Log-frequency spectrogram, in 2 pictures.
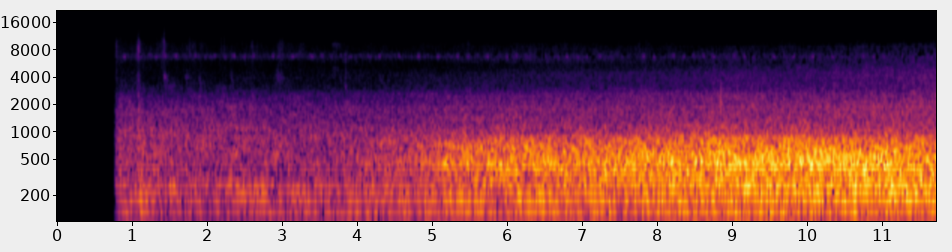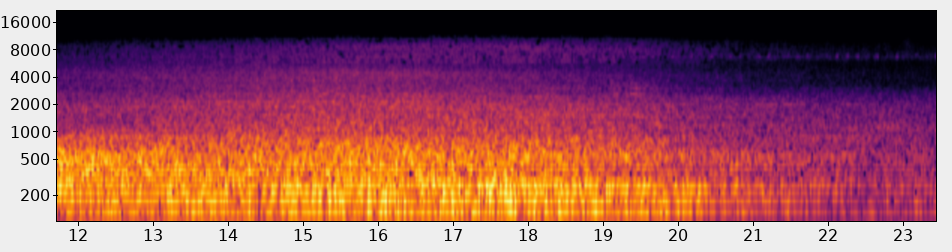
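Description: A string of locomotives (a DF11G diesel, two HXD3C electrics and an SS8 electric) rolling across a railway bridge: a steady rumble of wheels on rail that cuts in about a second in, swells as the consist nears, holds loudest through the middle, then fades as it moves away.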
